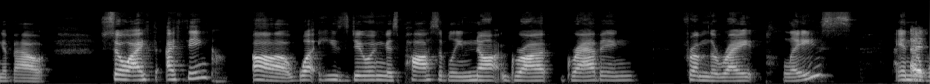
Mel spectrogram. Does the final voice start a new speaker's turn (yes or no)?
yes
